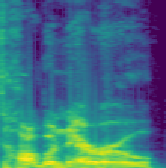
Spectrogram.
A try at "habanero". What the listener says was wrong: I'm just sorry to correct you here, but it's not habanero. It's pronounced habanero. The H is silent.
